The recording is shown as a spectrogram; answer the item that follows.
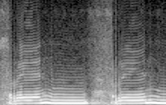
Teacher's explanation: Nah, di sini dengung ya, Ren rin. Karena ada nun ber tasdid, maka cara bacanya dengung atau ghunah.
